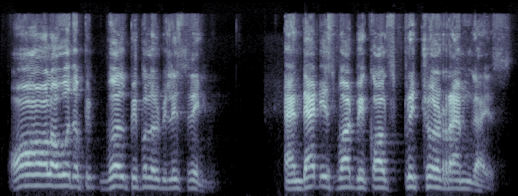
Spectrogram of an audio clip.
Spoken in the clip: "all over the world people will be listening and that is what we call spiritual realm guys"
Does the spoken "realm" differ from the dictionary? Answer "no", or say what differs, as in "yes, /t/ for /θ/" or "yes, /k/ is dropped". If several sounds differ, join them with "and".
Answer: yes, /l/ is dropped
